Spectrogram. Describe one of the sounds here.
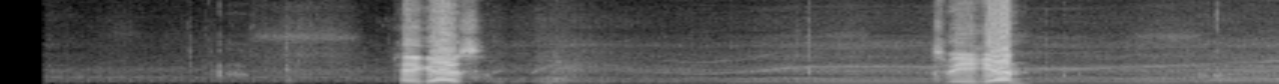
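A motorcycle engine idles close by and rises slightly in pitch.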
